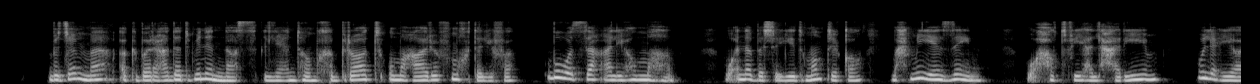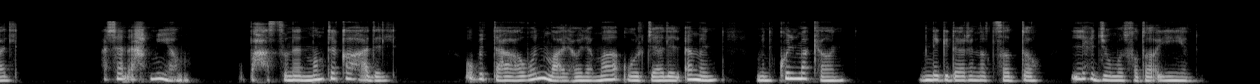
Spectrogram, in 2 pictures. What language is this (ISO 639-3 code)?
abv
